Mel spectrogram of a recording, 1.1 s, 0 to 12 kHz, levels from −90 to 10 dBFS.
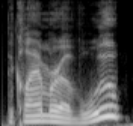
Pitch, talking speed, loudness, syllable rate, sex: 160 Hz, 215 wpm, -13 LUFS, 4.9 syllables/s, male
